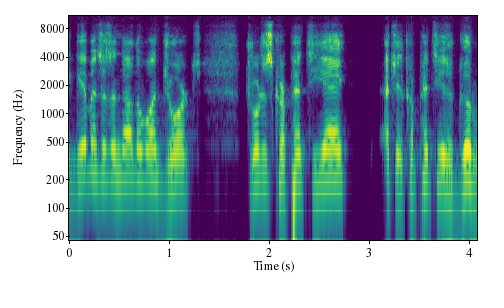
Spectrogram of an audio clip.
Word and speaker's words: Carpentier: Georges Carpenter. You can, or it's pronounced Carpentier. I'm not good at my French.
